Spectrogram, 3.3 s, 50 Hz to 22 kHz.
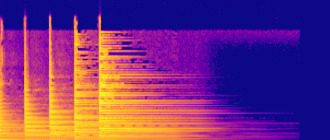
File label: A sharp Major 13th, chord; arpeggiated; chordshape; 6,8,7,7,8,x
